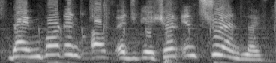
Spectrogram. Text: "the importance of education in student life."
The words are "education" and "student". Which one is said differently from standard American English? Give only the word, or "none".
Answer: none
